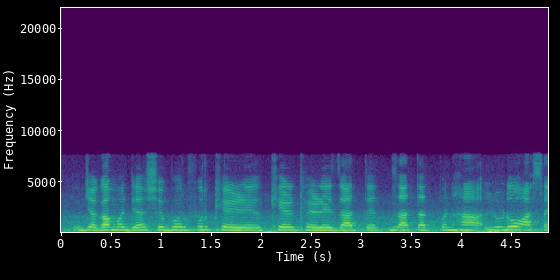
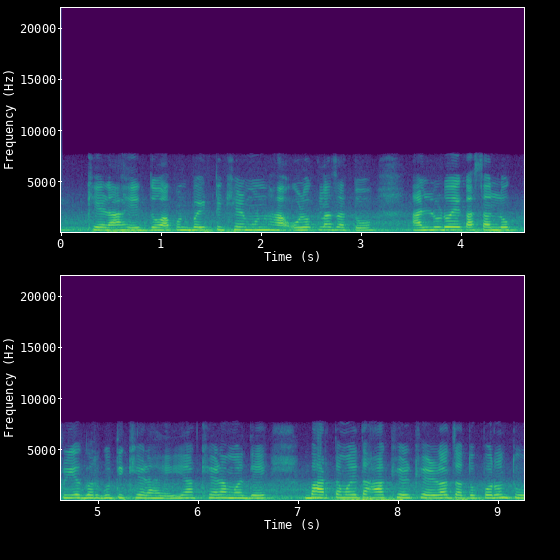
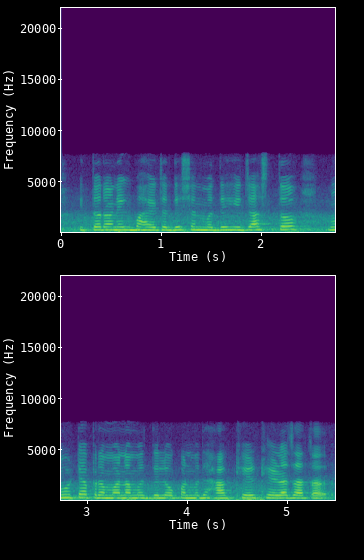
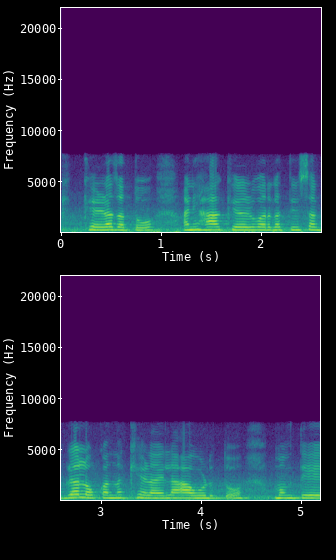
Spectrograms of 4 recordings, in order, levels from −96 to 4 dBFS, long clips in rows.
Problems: constant background noise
